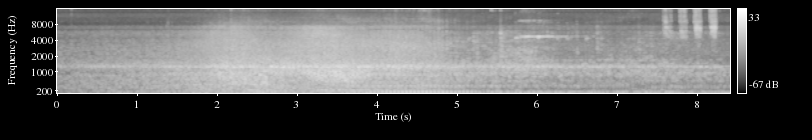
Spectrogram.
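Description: A motor vehicle passing close by on the road: its engine and tyre noise build up, peak about four to five seconds in, then fade away. A few faint short ticks near the end.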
